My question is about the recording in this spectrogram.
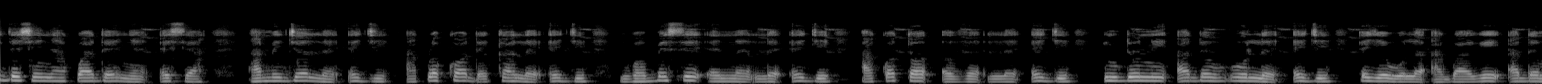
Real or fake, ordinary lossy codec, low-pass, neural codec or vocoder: real; AAC, 48 kbps; 7.2 kHz; none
